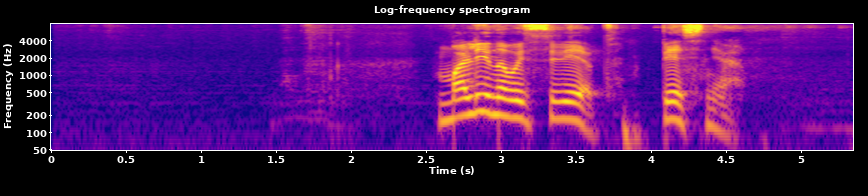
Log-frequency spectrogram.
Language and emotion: Russian, positive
